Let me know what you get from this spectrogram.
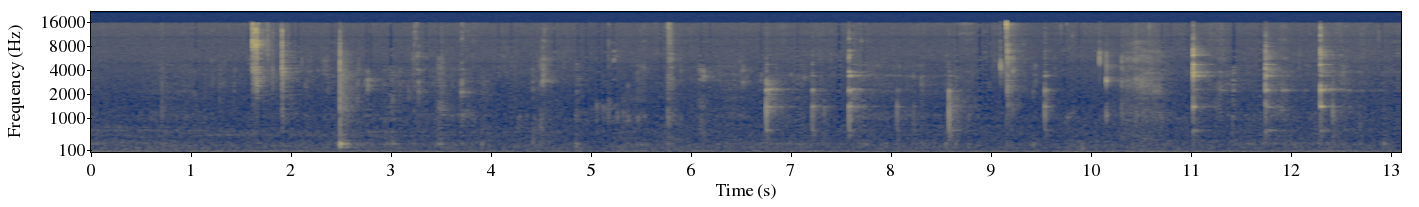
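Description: Quiet, close-miked chewing of chicken and rice from a pot-au-feu, with a string of short, sharp mouth and utensil clicks. The loudest click comes about two and a half seconds in.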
